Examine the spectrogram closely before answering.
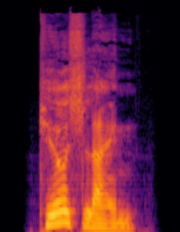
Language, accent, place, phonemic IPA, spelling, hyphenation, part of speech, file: German, Germany, Berlin, /ˈkɪʁçlaɪ̯n/, Kirchlein, Kirch‧lein, noun, De-Kirchlein.ogg
- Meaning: diminutive of Kirche (“church”)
